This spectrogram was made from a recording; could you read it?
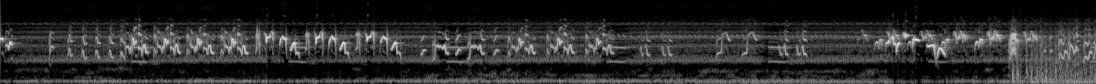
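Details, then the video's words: Sooty-headed bulbul calling actively and challenging rivals, used as a lure for wild birds; busy bursts of bright, bubbling whistled notes and chirps, pausing briefly mid-clip before another rapid flurry, with a sharp click near the end. "Pikat Burung Kutilang 100% Asli Gacornya Aktif Menekan Lawan"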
